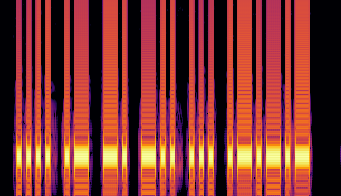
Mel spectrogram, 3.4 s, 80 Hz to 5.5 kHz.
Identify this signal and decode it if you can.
Morse code, heard as a keyed tone, about 25 wpm, 600 Hz. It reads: HANDS.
